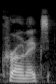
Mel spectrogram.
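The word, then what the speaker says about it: Cronnix: A quick download of Chronix, and we had a tool that was so simple to use, even I could figure it out.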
